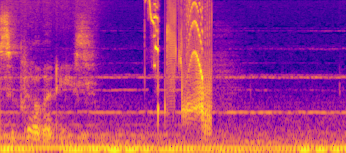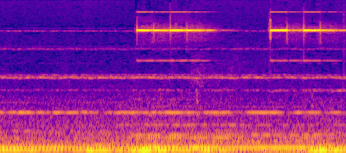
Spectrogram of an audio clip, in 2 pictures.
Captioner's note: anomaly buzzes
